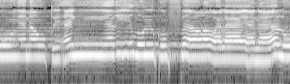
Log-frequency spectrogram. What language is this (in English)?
Arabic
